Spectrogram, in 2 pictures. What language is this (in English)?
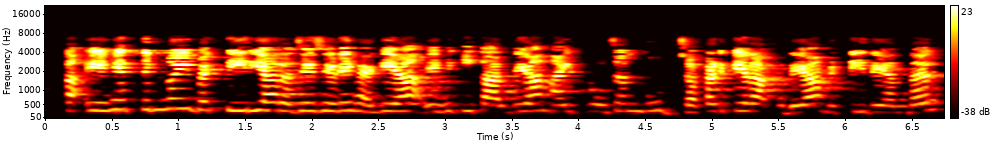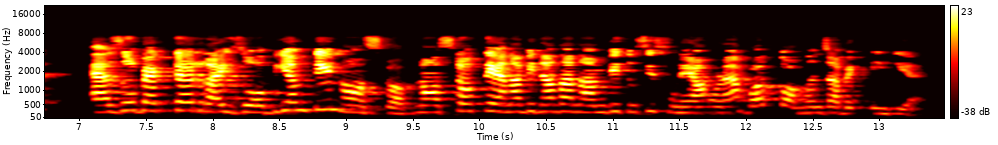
Punjabi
